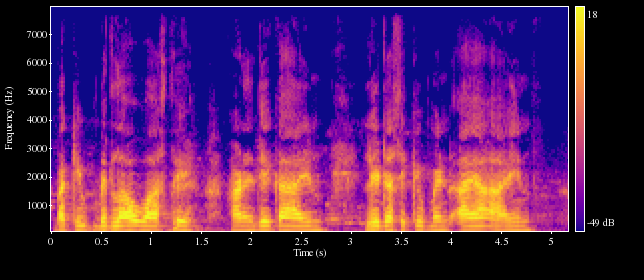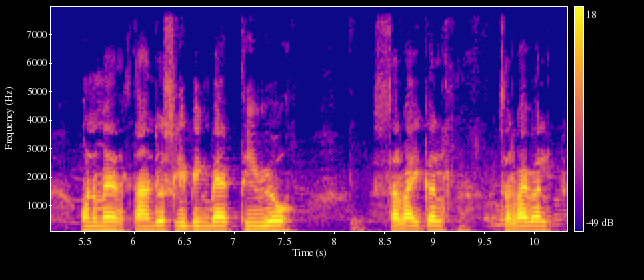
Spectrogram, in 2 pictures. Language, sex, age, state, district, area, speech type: Sindhi, male, 30-45, Delhi, South Delhi, urban, spontaneous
